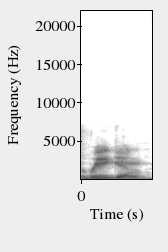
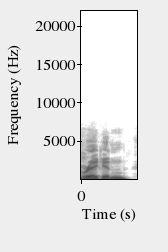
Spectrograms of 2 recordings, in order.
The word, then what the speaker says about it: Regan: My last name is pronounced Regan. Oh, well, I'm so very But that's sorry. fine. I guess I didn't do my research correctly. So anyway, we have Regan on here, not Reagan.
